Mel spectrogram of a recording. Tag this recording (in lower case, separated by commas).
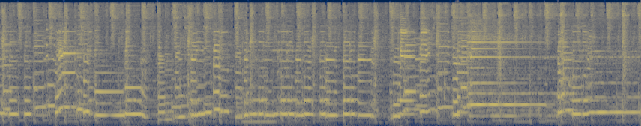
musical instrument, acoustic guitar, strum, guitar, plucked string instrument, music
